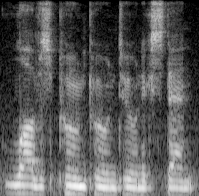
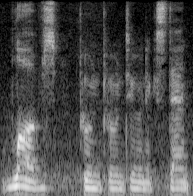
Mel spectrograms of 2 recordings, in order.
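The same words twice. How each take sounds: First: Said in the usual way. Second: "loves" set apart by a pause, said lower and softer; low, soft aside doubting the word "loves"; qualified "loves". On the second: Real, not acted. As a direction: drop the voice on "loves", as if in quotation marks.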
